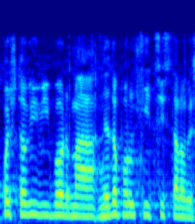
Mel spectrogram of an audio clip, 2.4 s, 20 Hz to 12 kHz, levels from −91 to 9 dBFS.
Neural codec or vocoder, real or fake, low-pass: codec, 16 kHz, 4 kbps, FunCodec, trained on LibriTTS, 50 frames a second; fake; 7.2 kHz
